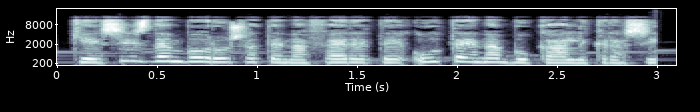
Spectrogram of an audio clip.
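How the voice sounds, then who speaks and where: A woman voicing an exhausted young wife and hostess who has had enough of her ungrateful in-laws, read in a calm, even way. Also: a little high, faint music behind, natural voice. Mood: indignant.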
